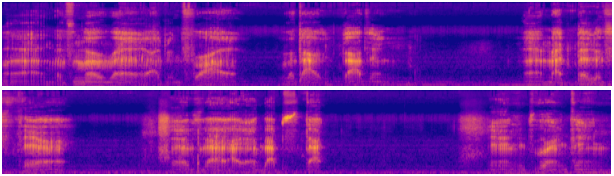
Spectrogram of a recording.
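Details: Adult man after laryngectomy for cancer (tongue cancer per hashtags), breathing through a neck stoma ("neck breather"), reports depression and tongue pain; alaryngeal speech after laryngectomy.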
